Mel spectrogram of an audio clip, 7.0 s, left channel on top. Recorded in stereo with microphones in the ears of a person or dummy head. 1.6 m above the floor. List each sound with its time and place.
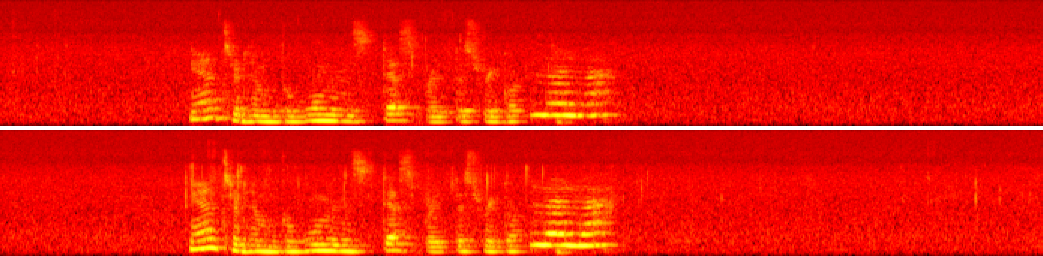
1.3 s a woman speaking: 40° right (ahead or behind), 1.2 m; by 3.4 s 10° right (ahead or behind), 3.5 m
3.5 s a child speaking: 30° right (ahead or behind), 0.5 m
